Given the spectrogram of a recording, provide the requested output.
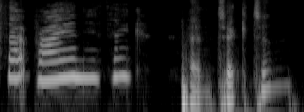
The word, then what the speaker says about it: Penticton: Sharon is from Sunny pent how do you pronounce that Brian you think Penticton Penticton British Columbia spring like Susan that's awesome beautiful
